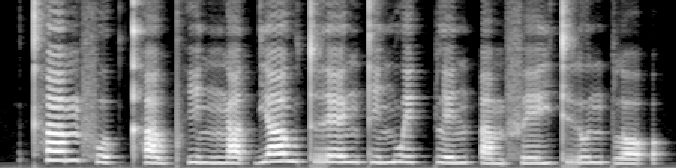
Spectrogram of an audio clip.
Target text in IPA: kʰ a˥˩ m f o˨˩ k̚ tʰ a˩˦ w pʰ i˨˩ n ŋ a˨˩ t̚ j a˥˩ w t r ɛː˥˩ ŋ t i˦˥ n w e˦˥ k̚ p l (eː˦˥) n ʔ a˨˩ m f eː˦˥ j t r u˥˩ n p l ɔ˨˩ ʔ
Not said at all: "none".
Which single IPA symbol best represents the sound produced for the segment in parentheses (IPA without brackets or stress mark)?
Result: e˦˥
